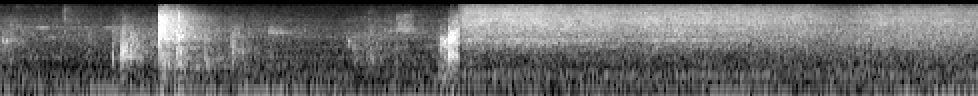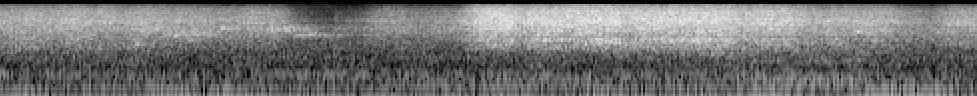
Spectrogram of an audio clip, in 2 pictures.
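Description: Steady spray hissing in two long stretches with a short break about two-thirds of the way through, preceded by a few sharp clicks in the first couple of seconds.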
